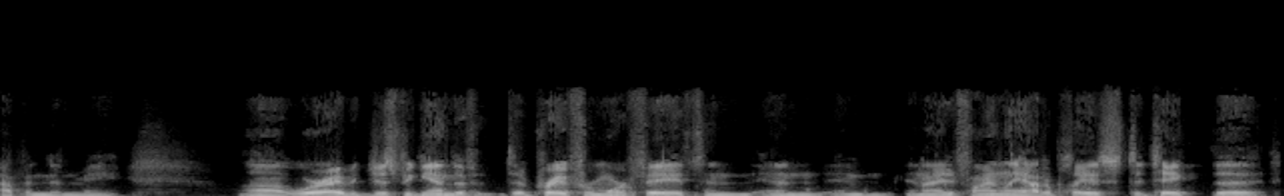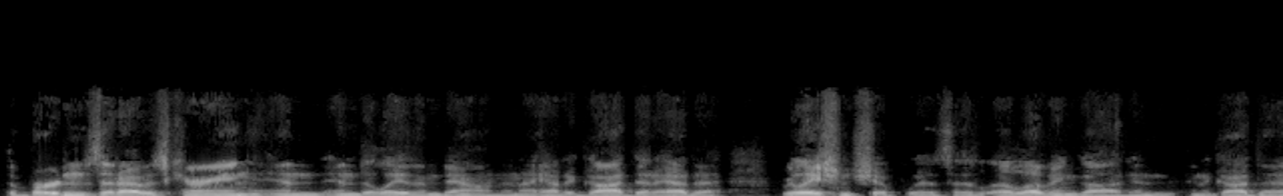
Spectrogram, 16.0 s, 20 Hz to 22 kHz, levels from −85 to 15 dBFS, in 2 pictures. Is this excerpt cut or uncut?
cut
